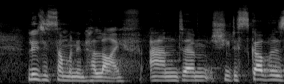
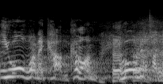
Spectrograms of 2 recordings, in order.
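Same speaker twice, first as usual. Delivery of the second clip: louder, higher coaxing call; 7 semitones higher, 7 dB louder, faster than usual. Retold or imitated. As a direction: cheerfully urge them to come in. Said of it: "I'm like".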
